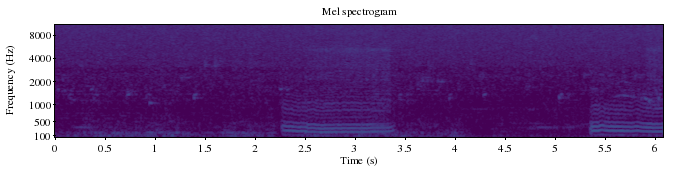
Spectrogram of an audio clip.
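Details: Sleeping cat snoring, with a whistling, buzzy tone on each breath over a low rumble.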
